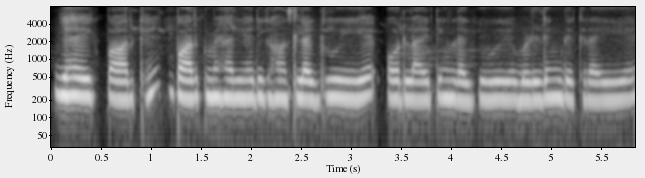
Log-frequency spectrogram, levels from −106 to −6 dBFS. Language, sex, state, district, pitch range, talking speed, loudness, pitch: Hindi, female, Bihar, Darbhanga, 210-225 Hz, 205 wpm, -27 LUFS, 220 Hz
